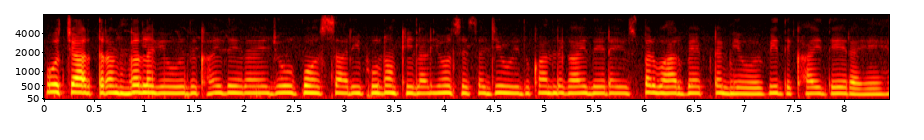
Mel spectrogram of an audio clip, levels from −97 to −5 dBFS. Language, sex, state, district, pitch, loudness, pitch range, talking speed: Hindi, female, Bihar, Purnia, 230 Hz, -36 LUFS, 220-240 Hz, 240 wpm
